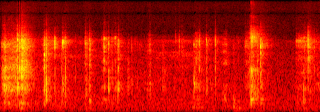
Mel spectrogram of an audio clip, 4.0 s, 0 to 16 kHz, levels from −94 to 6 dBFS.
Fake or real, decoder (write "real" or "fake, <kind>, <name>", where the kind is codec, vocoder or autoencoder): real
